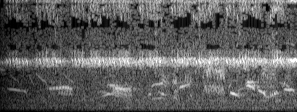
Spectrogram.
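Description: A cricket trills in a steady, unbroken high-pitched drone, joined by scattered short chirping notes that rise and fall over the continuous buzz. No one speaks.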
